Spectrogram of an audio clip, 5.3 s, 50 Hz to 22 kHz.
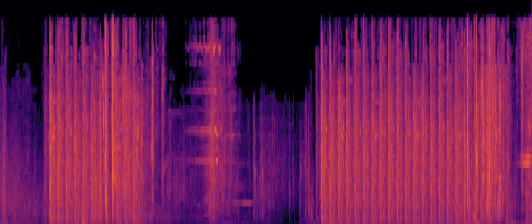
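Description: Rapid automatic gunfire in Call of Duty MW3, fired in two long dense bursts separated by a brief quieter gap with scattered single shots, close and loud.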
